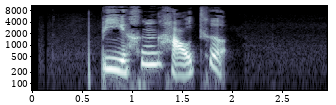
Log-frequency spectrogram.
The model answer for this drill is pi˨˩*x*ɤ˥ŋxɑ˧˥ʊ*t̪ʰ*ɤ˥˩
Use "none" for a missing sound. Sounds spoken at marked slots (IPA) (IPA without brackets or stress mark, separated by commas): x, t̪ʰ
